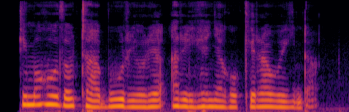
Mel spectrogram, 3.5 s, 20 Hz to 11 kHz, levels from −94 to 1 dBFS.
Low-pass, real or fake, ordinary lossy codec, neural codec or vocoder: none; fake; none; vocoder, 22.05 kHz, 80 mel bands, Vocos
